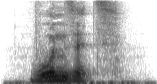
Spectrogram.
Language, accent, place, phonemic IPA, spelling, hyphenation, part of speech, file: German, Germany, Berlin, /ˈvoːnˌzɪt͡s/, Wohnsitz, Wohn‧sitz, noun, De-Wohnsitz.ogg
- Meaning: domicile, residence (place where one lives)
